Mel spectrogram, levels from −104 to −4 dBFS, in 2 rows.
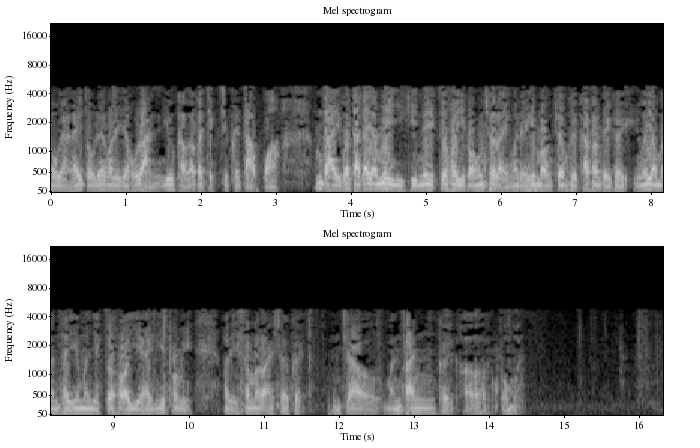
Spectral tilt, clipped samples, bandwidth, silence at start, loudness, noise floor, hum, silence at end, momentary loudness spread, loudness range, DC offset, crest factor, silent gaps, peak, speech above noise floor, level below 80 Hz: -6 dB/octave; under 0.1%; 4.9 kHz; 0 s; -32 LUFS; -71 dBFS; none; 0.3 s; 11 LU; 7 LU; under 0.1%; 16 dB; none; -16 dBFS; 39 dB; -54 dBFS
